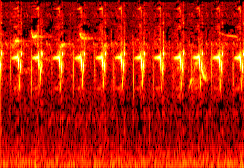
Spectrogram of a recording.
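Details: Trapping lure call of a bar-winged prinia, a quick string of sharp high chips, roughly four each second, evenly spaced and unbroken.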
